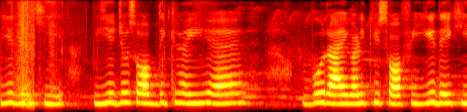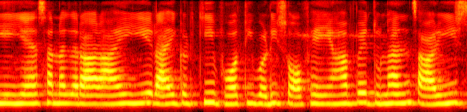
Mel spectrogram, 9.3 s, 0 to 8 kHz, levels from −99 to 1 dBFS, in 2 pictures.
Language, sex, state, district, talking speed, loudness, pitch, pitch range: Hindi, female, Chhattisgarh, Raigarh, 220 wpm, -23 LUFS, 240 Hz, 230-250 Hz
